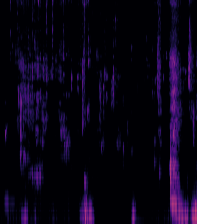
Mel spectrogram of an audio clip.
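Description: Someone drinking water in a village setting: a few soft gulps and wet mouth sounds come in short, irregular bursts separated by silence, close to the listener.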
